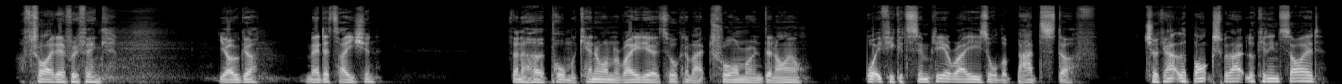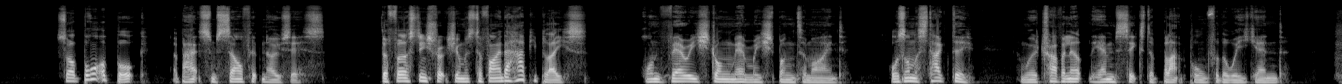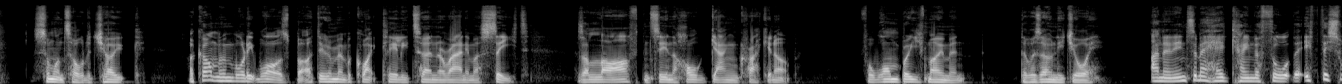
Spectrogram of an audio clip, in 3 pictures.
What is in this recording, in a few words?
natural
